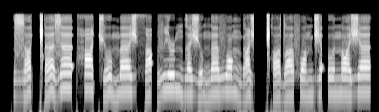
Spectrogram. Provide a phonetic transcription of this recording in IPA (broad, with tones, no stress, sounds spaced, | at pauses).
z ʌ˩˧˩ ǁ ɜ˩˧˩ z ɜː˧ ʔ h ɑ˧ t͡ʃ ʊː˩˧˩ m ɜː˧ ʒ θ ɑ˩˧˩ ʔ v i˧ ɹ ŋ ɡ ɜ˧ ʒ ʊ˩˧˩ ŋ ɜ˧ v ɔ˧ ŋ ɡ ɑ˩˧˩ ʒ ǁʰ ɒ˩˧˩ d ɒ˧ ɐ̯ f ɔ˧ n d͡ʒ ʌ˧ ʔ ʊː˧ n ɔ˧ ɐ̯ ʒ ɜ˧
